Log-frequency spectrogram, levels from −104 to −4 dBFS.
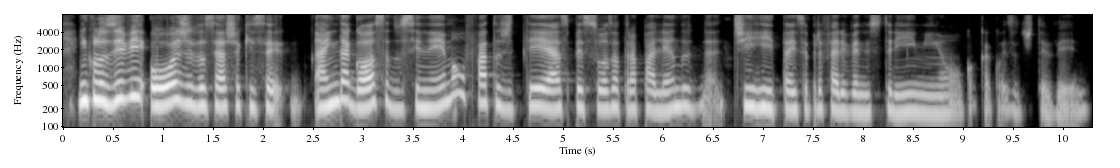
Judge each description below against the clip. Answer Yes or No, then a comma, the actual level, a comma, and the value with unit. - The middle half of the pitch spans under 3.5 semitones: Yes, average, 2.8 semitones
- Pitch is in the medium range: No, high, 215 Hz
